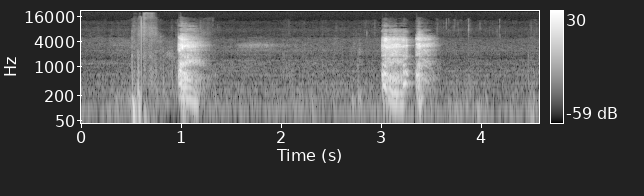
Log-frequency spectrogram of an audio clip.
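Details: Three harsh, abrupt coughs with a barking quality from an adult woman in a quiet room.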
